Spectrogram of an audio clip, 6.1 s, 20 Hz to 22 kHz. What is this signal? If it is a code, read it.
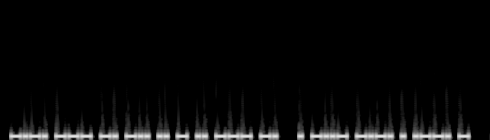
Morse code, heard as a keyed tone, about 30 wpm, 700 Hz. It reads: CONDITION EXCEPT
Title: Pangram Challenge v2 - 30wpm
